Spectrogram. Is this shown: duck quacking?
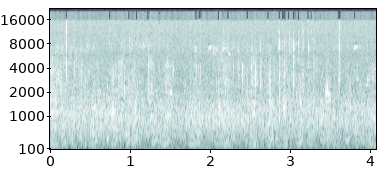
yes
